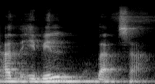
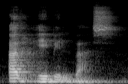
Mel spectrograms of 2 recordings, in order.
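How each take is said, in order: First: The last word ends with an added vowel sound. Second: The last word ends on a bare consonant. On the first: The speaker calls it wrong. "Bukan adhibil ba'sa" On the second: The speaker calls it right. "cara baca yang lebih tepat adhibil bas"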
